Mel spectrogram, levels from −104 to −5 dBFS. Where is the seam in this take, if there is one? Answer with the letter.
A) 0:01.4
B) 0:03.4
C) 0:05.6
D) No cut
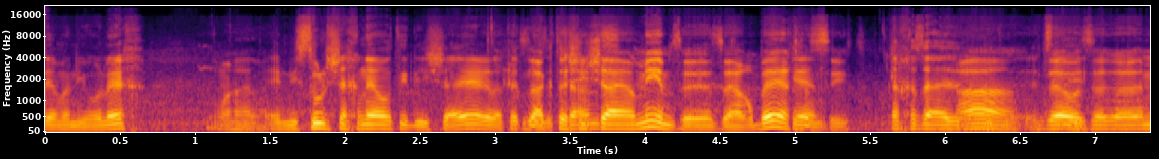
C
